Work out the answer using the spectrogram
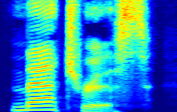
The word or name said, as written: mattress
